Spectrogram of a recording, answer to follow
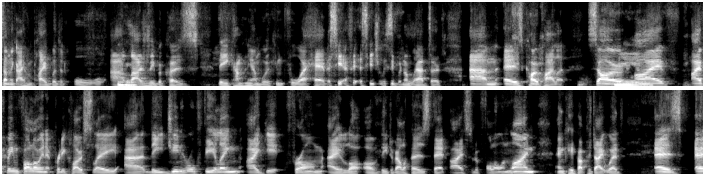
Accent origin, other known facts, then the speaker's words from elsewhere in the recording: New Zealand; I'm a developer from New Zealand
